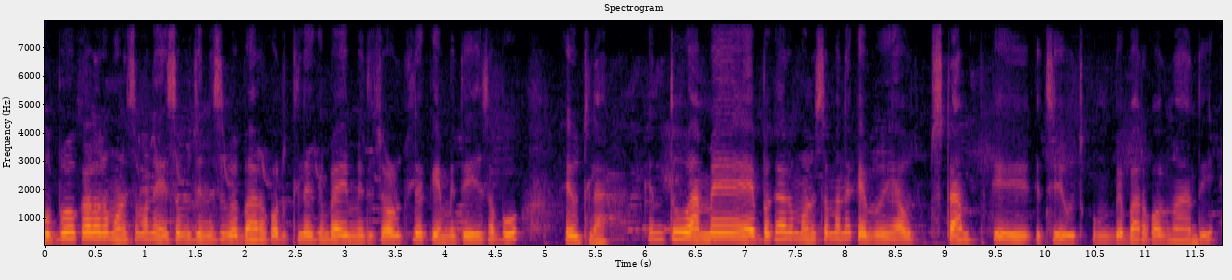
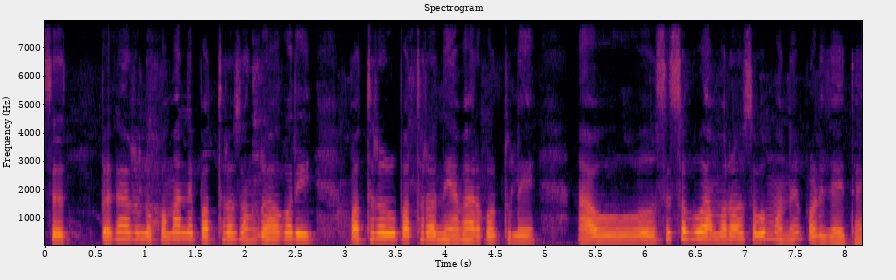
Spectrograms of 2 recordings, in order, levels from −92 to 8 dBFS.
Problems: constant background noise, continuous background conversations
